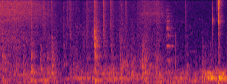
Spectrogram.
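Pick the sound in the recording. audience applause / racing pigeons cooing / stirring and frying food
racing pigeons cooing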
